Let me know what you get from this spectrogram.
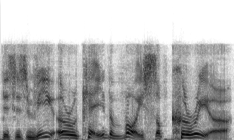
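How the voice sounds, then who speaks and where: A man reading formal scripted state radio news in a slow, measured, stately way. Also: medium pitch, huge pitch swings, no echo. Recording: shortwave radio reception, lo-fi.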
